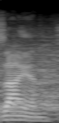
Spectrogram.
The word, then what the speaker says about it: Zion: It's pronounced Zion.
